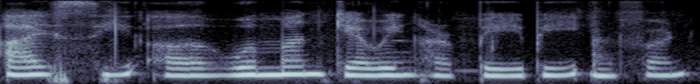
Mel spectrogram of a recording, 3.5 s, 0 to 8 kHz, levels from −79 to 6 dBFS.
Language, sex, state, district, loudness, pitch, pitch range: English, female, Nagaland, Kohima, -18 LUFS, 220 Hz, 210-230 Hz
